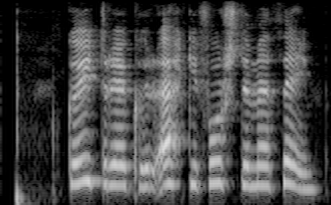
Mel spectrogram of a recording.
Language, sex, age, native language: Icelandic, male, 13, Icelandic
